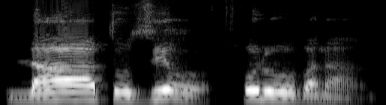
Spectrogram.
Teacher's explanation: غین کا مخرج ادنا حلق ہے، قاف کا مخرج اقصی لسان لحات ہے، تو ان کا بھی نہیں ہوگا. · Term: قریب المخرج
